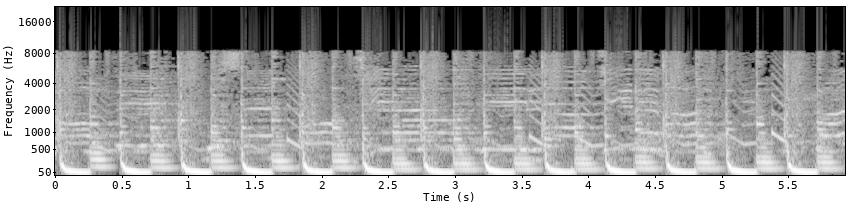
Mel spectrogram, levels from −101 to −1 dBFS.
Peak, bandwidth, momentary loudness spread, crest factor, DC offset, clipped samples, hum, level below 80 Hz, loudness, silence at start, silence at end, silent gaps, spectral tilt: 0 dBFS; 8.8 kHz; 1 LU; 6 dB; under 0.1%; 0.5%; none; -10 dBFS; -8 LUFS; 0 s; 0 s; none; -4.5 dB/octave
